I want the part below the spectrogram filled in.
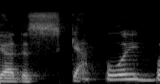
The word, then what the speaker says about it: scaphoid: So you broke the scaphoid bone? Did I say that right? – Yeah, which is like a really hard bone to heal.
